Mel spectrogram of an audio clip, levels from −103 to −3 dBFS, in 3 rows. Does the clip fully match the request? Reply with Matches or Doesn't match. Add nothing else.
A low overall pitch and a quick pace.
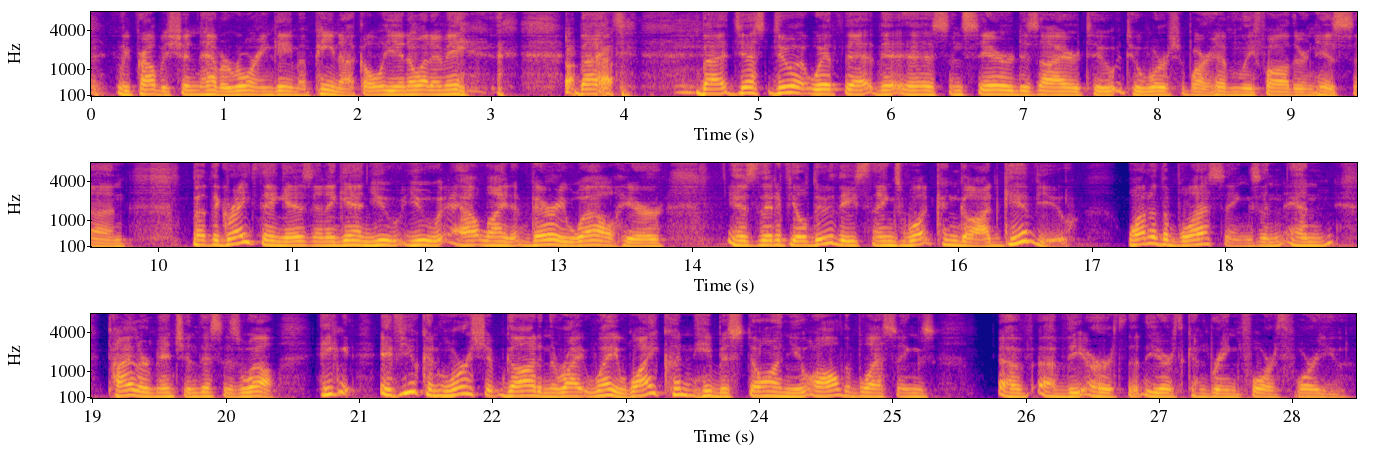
Doesn't match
